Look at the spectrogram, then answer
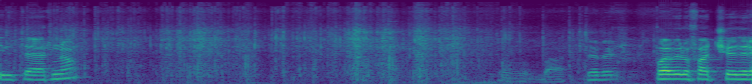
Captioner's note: noise bag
